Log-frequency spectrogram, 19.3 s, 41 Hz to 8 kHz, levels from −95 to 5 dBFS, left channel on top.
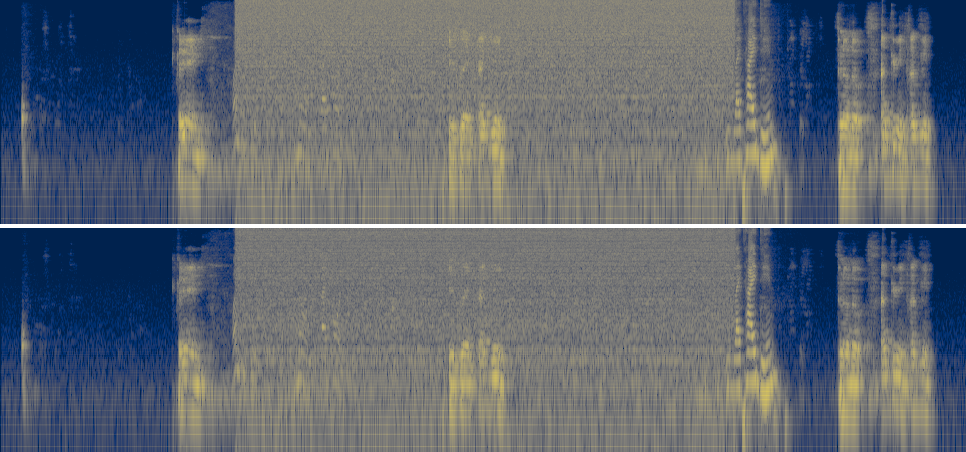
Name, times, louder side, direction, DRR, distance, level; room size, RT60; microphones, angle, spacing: voice 1, 3.5-6.5 7.8-7.9 8.8-10.2 13.9-14.5 16.7-18.6, left 2 dB, 90° left, 1.7 m, -24 dB
voice 2, 4.6-5.2 5.9-6.8 14.5-15.6, right 1 dB, 10° right, 0.5 m, -25 dB
sound 1, 4.7-14.7, left 5 dB, 50° left, 1.9 m, -22 dB
7.2 x 5.1 x 3.0 m
head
